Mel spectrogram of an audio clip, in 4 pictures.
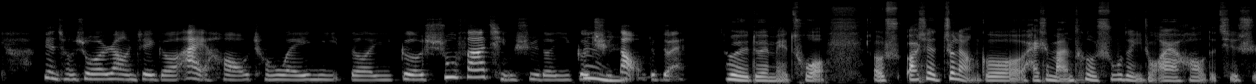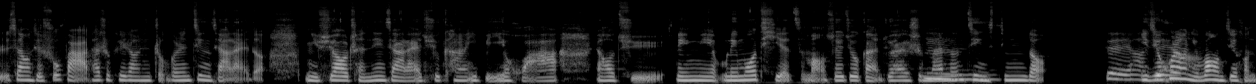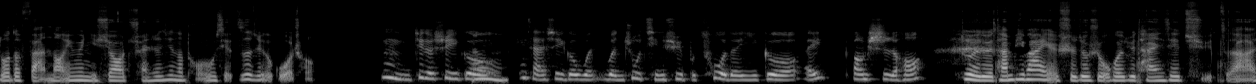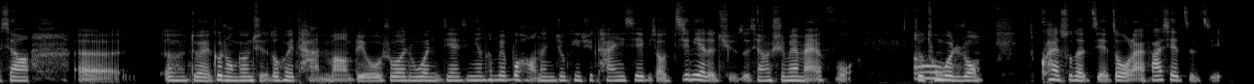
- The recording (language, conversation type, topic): Chinese, podcast, 當情緒低落時你會做什麼？
- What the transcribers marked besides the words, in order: laugh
